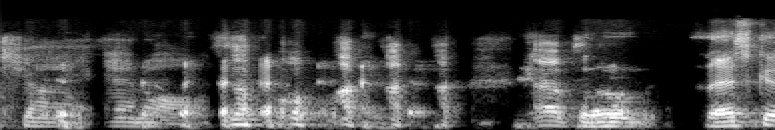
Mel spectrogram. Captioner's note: both laugh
